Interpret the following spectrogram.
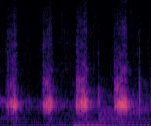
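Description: Hand-cranked stainless-steel food mill (passe-purée) forcing cooked apples through its sieve, a rhythmic scraping squash with each turn of the blade, about two a second.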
